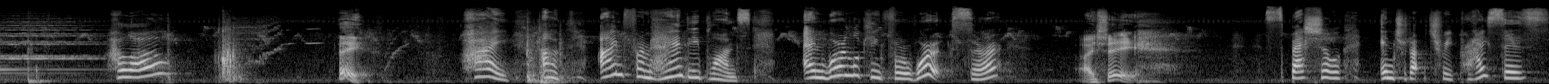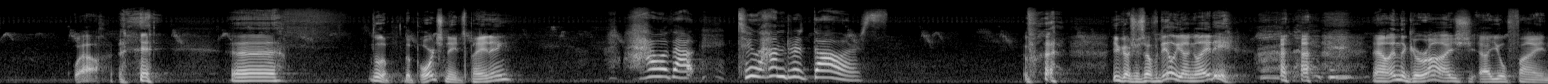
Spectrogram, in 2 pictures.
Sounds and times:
Outside, rural or natural: 0:01.1 - 0:30.0.

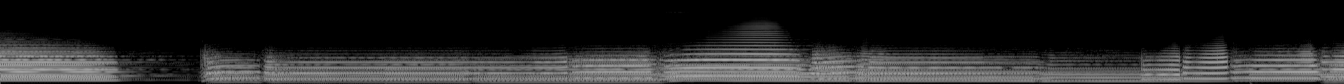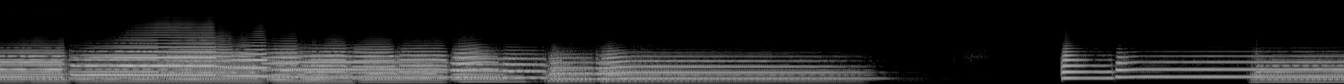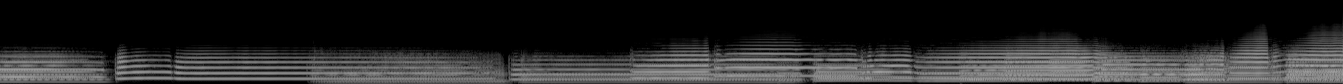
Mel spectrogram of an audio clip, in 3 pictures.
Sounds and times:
Trombone: 0:00.0 - 0:22.3, 0:24.1 - 0:40.3.

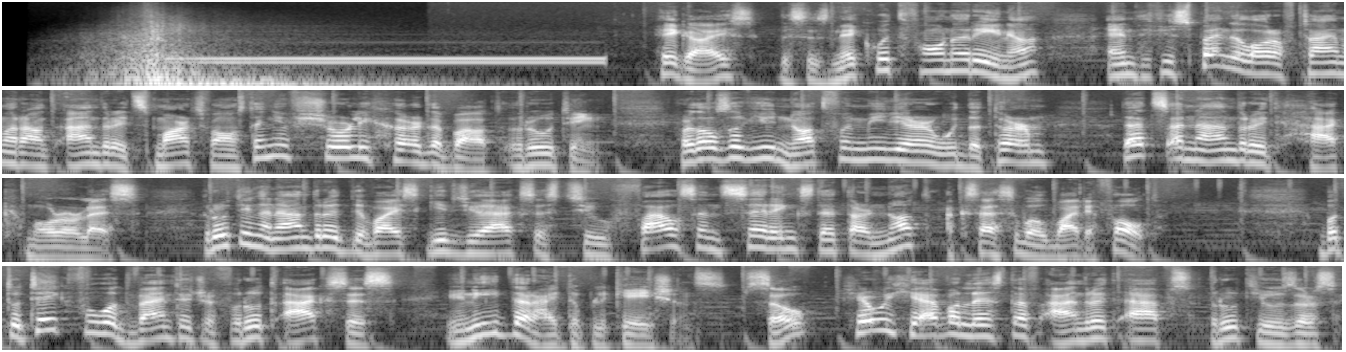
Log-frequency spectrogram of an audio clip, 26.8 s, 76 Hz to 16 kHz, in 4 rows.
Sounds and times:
Music: 0:03.0 - 0:26.8
Speech: 0:03.2 - 0:19.2, 0:20.0 - 0:26.8.

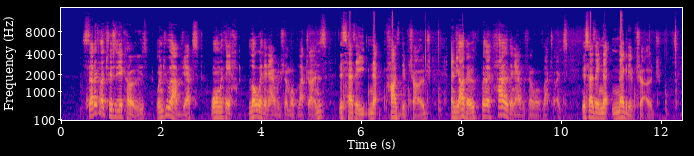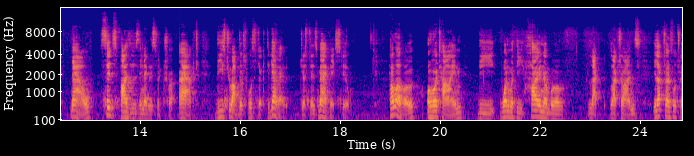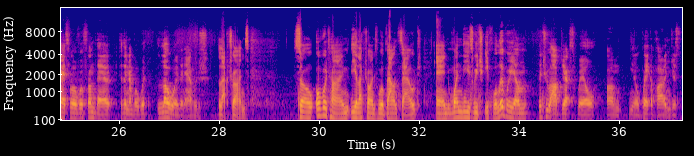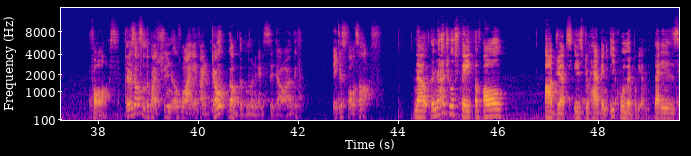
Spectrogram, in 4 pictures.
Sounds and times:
Speech: 0:00.4 - 0:18.3, 0:19.0 - 0:28.7, 0:29.5 - 0:46.2, 0:46.9 - 0:49.6.

